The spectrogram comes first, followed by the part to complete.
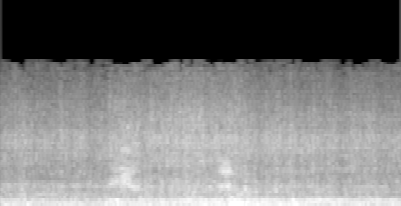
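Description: Water running from a tap and hose into a tank, over a steady hum, with brief children's voices in the middle.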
